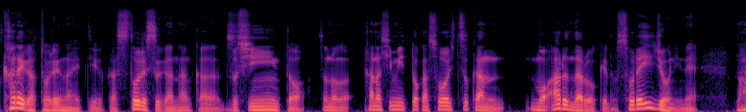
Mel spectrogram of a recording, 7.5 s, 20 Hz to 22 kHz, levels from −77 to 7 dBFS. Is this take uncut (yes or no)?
no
